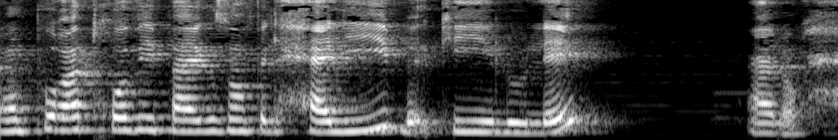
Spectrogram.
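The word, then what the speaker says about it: حليب: Alors, on pourra trouver par exemple halib, qui est le lait. Alors, halib. Alors, on entend bien la lettre ha.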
